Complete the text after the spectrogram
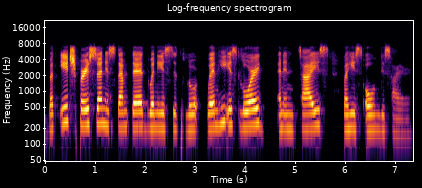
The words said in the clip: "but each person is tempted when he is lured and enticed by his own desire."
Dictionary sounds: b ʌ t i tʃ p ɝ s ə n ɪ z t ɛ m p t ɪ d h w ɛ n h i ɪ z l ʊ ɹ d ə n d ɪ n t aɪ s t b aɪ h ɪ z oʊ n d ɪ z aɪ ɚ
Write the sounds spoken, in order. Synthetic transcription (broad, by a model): b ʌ t i tʃ p ɝ s ə n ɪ s t ɛ m p t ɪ d h w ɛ n h i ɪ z l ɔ ɹ d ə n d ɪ n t aɪ s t b aɪ h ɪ s oʊ n d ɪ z aɪ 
